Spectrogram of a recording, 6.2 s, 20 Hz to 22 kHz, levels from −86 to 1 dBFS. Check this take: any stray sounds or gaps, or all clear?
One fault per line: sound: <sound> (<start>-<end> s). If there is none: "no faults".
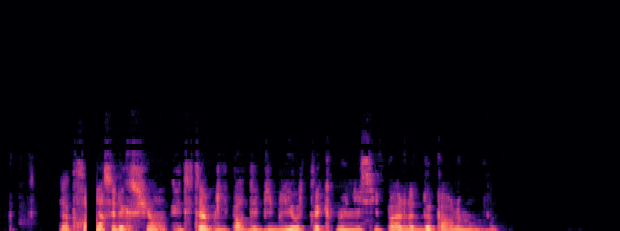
sound: dropout (0.9-1.0 s)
